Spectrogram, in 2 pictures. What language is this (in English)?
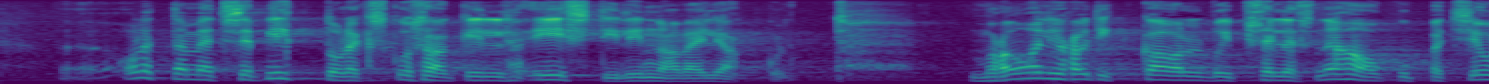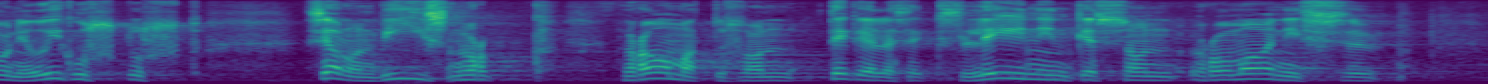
Estonian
